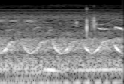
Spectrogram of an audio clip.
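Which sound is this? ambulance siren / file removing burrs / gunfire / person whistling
ambulance siren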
